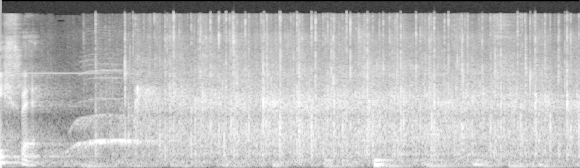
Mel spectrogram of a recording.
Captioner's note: audience applauds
